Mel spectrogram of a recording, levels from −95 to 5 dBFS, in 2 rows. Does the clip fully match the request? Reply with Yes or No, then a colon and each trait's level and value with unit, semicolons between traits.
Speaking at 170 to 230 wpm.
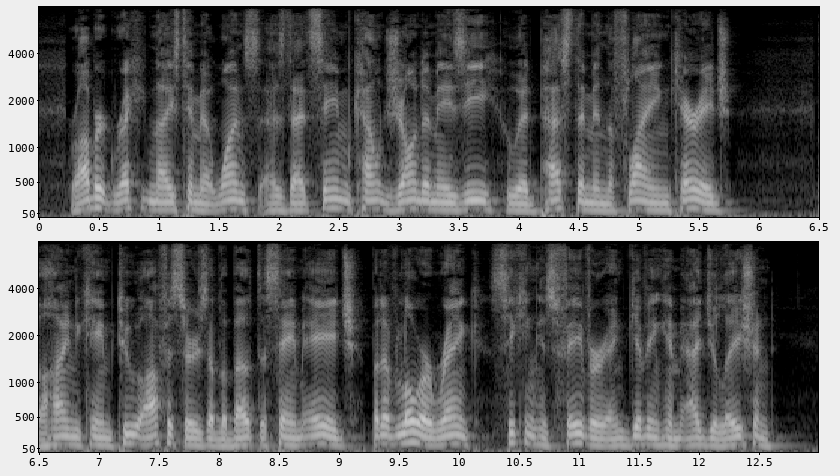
Yes: average, 185 wpm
